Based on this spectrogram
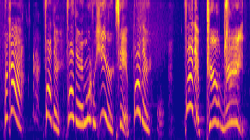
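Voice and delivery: tiny chick voice calling its father; baby chick voice. Pretend. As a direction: play the baby bird crying for its father.

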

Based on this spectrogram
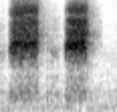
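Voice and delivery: loud, sharp voiceless shush. A narrator's reading. Hatter and Hare silencing Alice, shushing. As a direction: hush someone forcefully.

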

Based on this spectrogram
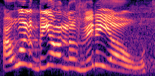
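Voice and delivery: high-pitched pleading pet voice; voicing the dog. Dog begging to be on video, high put-on voice. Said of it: "she's like".

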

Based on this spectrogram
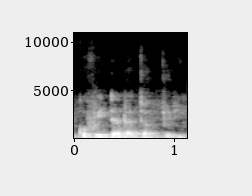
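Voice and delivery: speaking softly. Real, not acted. Hushed so Poko keeps sleeping, speaking softly. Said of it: "আমি আস্তে আস্তে কথা বলছি".

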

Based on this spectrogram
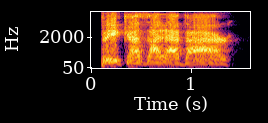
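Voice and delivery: loud passionate shout; shrieked declaration. Acted. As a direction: shout it out in love. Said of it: "Draco shrieked".

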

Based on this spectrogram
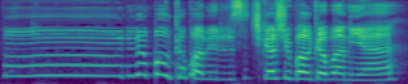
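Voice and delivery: high, whiny complaint; high whining protest at the pumpkin; squeaky whine. Real, not acted.

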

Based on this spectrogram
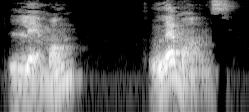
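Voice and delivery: "lemon, lemons" loud and clear, English sounds; model English pronunciation. Shown as a demonstration. Teacher modelling English words for students. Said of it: "Repita después de mí".

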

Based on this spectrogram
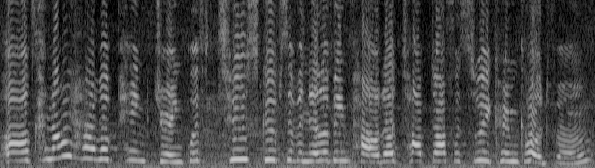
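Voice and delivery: put-on British accent for ordering. Ordering a drink at the drive-thru, British accent. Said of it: "that accent when you order your Starbucks".

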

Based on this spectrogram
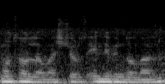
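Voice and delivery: usual speaking voice

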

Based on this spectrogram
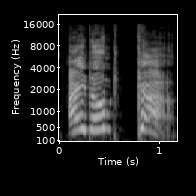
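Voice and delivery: high, slow, furious shout; defiant aunt yelling. A narrator's reading. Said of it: "she shouted".

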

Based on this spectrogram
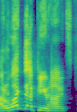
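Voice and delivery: high mock guard voice, still amused; a jittery guard scolding Pete Hines; nervous guard. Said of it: "and the guy's like".

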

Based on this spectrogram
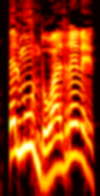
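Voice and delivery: slow low title announcement; announcer voice. Acted.

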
